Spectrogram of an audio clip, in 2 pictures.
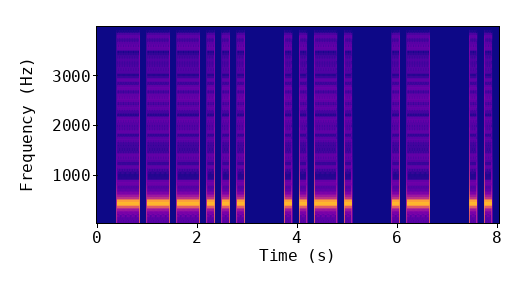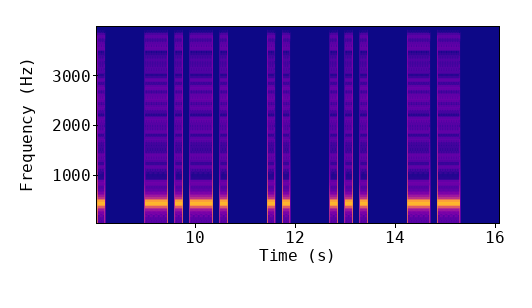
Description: Morse code, heard as a keyed tone, about 8 wpm, spaced as for 6 wpm, 440 Hz. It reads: : FASCISM
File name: morse / headlines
